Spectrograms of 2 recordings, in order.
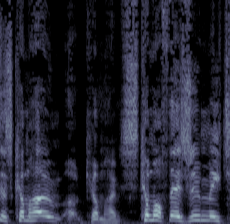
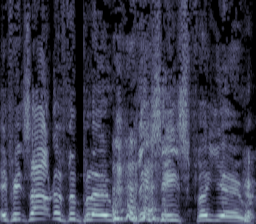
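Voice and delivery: mock shout, slow and drawn out like a slogan; 4 semitones higher, 4 dB louder than usual. Mimicking someone standing on a grave shouting a slogan: mock shouting on a grave.

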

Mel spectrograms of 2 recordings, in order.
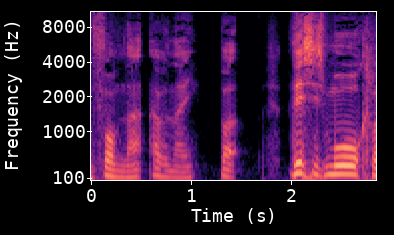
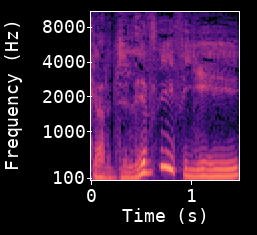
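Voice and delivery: heavily camp, put-on voice; 4 dB quieter than usual. Retelling how a man delivered a line, imitating his camp voice. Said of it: "he puts on this really camp voice".

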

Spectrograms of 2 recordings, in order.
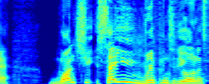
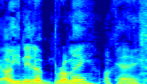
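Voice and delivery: ordinary talk, nothing marked

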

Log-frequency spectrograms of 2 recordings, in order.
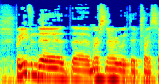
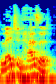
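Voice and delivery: ordinary delivery

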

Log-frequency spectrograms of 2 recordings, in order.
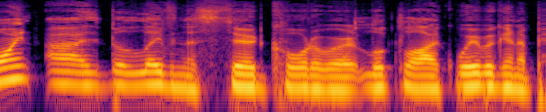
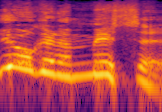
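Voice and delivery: very high, jeering, yelled taunting tone; 10 semitones higher than usual. Retelling a man taunting a player lining up a goal kick, retelling a yell. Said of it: "he yelled out".

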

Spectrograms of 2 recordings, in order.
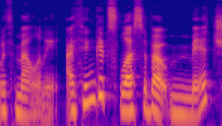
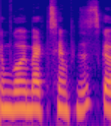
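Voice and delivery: ordinary delivery

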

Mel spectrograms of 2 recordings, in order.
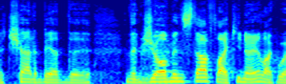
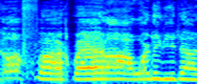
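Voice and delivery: very high, anguished yell of hurt; 13 semitones higher, 5 dB louder than usual. Retelling crushing a guy with a backflip, imitating someone screaming in pain. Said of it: "starts screaming like he's actually in pain".

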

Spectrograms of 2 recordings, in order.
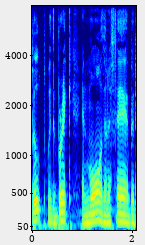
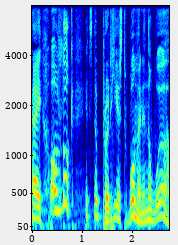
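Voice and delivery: put-on high-pitched shout in a boy's voice; 7 semitones higher, 4 dB louder than usual. The boy sees the pretty girl's face on the man's phone, shouted. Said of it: "The boy stomped and shouted".

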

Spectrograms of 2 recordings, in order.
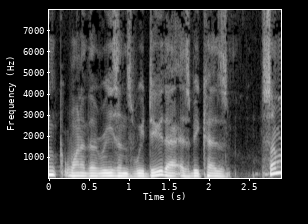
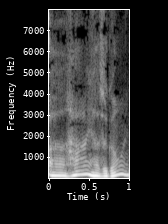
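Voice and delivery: put-on work phone voice; 2 semitones higher than usual. Retelling how an ex-wife answered calls at work, imitating her work voice. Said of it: "you get your work voice on?".

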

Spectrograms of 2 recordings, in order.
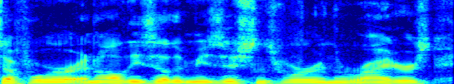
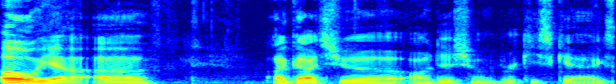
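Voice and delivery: casual, nonchalant, offhand, like it's nothing. Retelling how Mike casually announced the audition: imitating Mike's nonchalant delivery. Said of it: "he literally nonchalantly, like it was nothing, he goes".

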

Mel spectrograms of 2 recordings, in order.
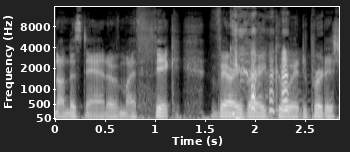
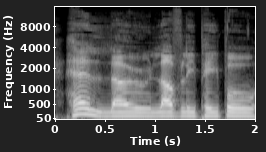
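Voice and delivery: put-on high-energy British accent, host style; 3 semitones higher than usual. Speaker quotes the British host of Nintendo Life videos, in a British accent. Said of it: "this British guy".

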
